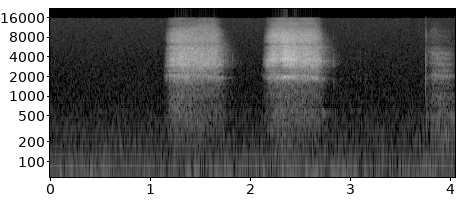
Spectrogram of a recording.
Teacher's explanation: bunching up the middle of your tongue from behind and try to say an S sound with the middle of your tongue behind that ridge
